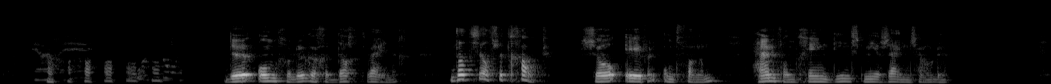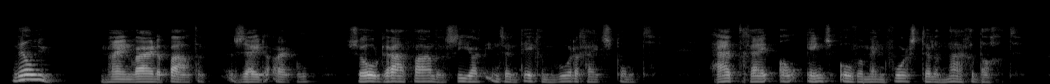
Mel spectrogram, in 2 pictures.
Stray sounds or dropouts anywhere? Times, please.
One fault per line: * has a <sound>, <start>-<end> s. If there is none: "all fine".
* has a laugh, 0.3-1.9 s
